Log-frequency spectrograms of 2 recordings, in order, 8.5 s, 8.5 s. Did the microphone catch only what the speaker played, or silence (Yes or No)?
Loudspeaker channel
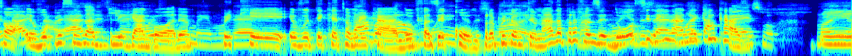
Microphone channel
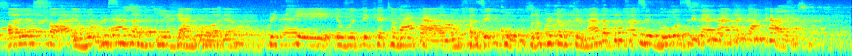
No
